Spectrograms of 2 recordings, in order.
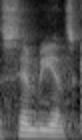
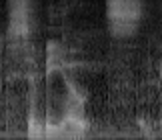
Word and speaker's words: symbiotes: The first one, while they were dealing with trying to, you know, the symbionts coming to Earth and trying to discover what they are. – Symbiotes.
